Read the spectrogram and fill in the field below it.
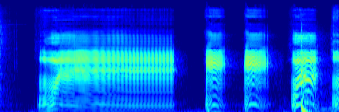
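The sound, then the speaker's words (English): A duck quacks loudly: one long, drawn-out nasal quack followed by three short, sharp quacks in quick succession, with no talking. “And just to prove we're serious about this, we've got a duck. And we're not afraid to use it.”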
